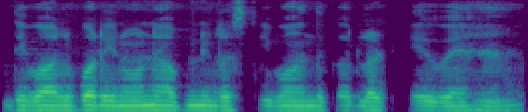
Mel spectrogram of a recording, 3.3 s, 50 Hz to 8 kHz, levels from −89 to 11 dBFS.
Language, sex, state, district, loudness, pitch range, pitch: Hindi, male, Uttar Pradesh, Jyotiba Phule Nagar, -21 LUFS, 115-120 Hz, 115 Hz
